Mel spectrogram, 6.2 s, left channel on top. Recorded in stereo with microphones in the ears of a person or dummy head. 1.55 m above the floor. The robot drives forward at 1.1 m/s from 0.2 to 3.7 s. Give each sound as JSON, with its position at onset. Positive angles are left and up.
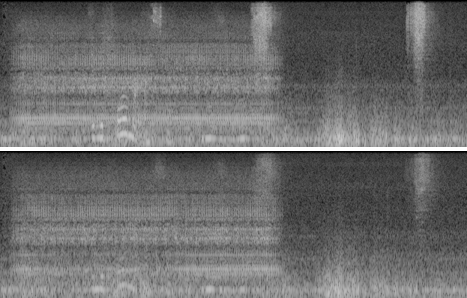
{"t": 1.2, "sound": "a woman speaking", "side_deg": 35, "distance_m": 0.8}
{"t": 3.4, "sound": "tearing paper", "side_deg": 70, "distance_m": 1.3}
